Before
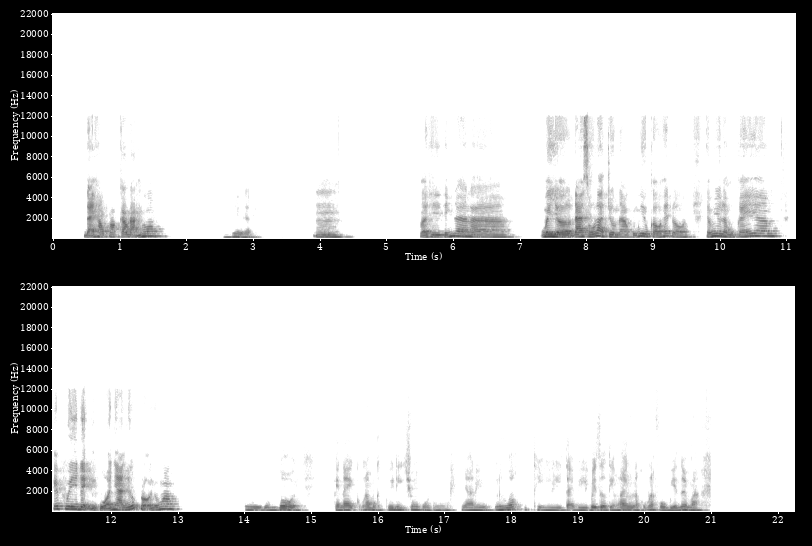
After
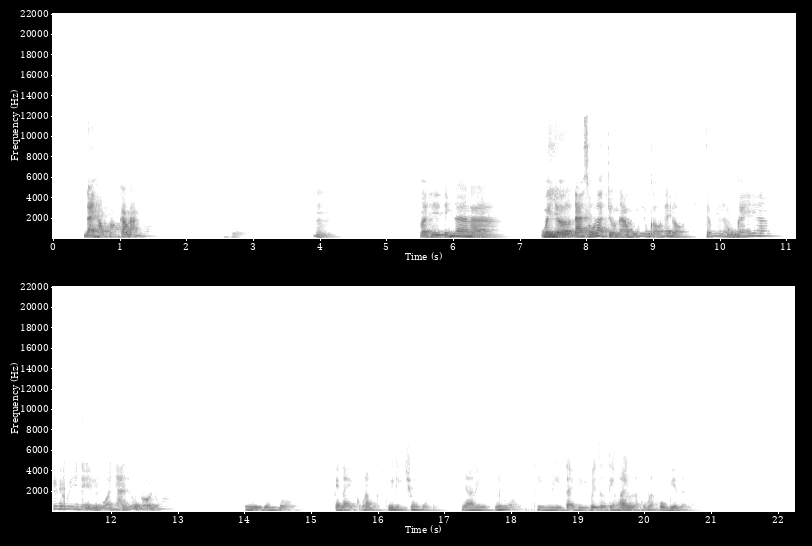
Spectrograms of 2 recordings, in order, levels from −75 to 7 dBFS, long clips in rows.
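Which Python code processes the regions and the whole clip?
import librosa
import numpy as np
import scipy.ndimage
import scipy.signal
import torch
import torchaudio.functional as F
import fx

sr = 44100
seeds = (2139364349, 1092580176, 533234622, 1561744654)

y = fx.chain(x, sr, fx.ellip_bandpass(low_hz=220.0, high_hz=9000.0, order=3, stop_db=40),
    fx.air_absorb(metres=370.0), at=(2.63, 3.96))
y = fx.chain(y, sr, fx.low_shelf(hz=120.0, db=8.0),
    fx.over_compress(threshold_db=-35.0, ratio=-1.0), at=(8.59, 12.62))
y = scipy.signal.sosfilt(scipy.signal.butter(2, 150.0, 'highpass', fs=sr, output='sos'), y)
y = fx.high_shelf(y, sr, hz=6800.0, db=-11.5)
y = fx.end_taper(y, sr, db_per_s=100.0)
y = y * 10.0 ** (-4.0 / 20.0)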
